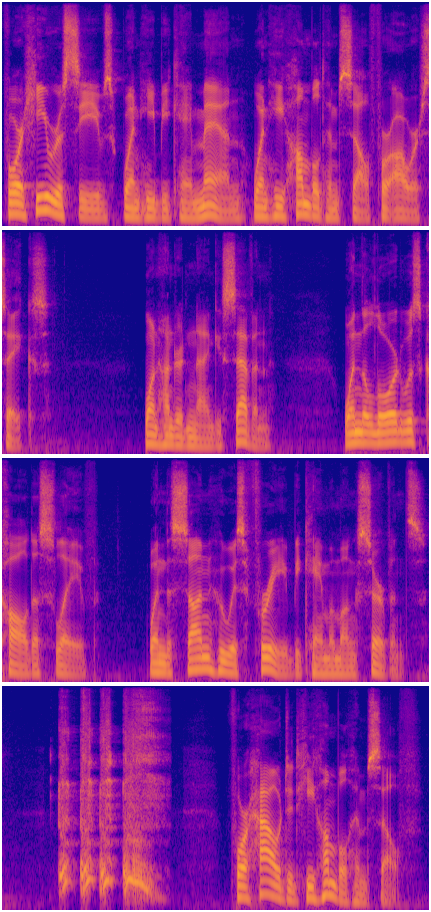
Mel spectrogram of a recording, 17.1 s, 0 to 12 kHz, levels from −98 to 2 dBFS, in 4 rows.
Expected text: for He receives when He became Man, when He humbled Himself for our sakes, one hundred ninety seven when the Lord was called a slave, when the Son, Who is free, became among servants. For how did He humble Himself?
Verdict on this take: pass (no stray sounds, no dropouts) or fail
fail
